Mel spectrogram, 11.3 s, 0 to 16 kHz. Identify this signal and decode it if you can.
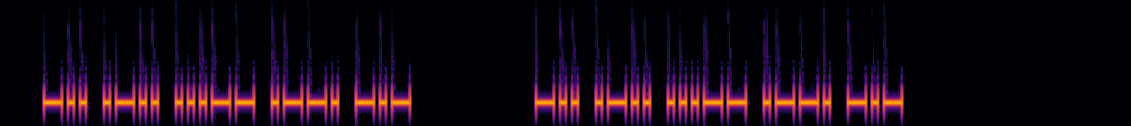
Morse code, heard as a keyed tone, about 21 wpm, 700 Hz. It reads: DL3PK DL3PK
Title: DXCC-100 Call Signs - 5 Characters - Repeated 2x - 20wpm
